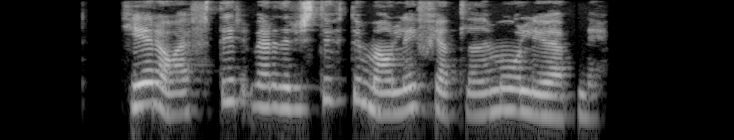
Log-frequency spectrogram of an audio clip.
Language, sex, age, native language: Icelandic, female, 40-49, Icelandic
